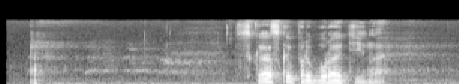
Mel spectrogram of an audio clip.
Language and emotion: Russian, neutral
